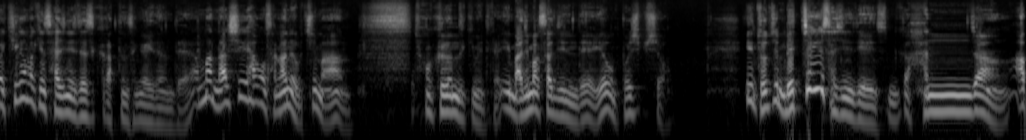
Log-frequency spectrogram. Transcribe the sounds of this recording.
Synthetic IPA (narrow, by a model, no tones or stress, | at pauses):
makiɡamak͈ʰinsʰad͡ʑiɲit̬es̬ʰɯɭk͈ʌk͈atʰɯnsʰe̞ŋɡaɡidwenɯnde̞̰amːanaɭɕ͈iɡiɦaɡosʰaŋaniʌp̚t͡ɕ͈ima̰nt͡ɕok͈ʌmkɯɾʌnːɯk͈imitɯɾo̰imad͡ʑimak̚s͈ad͡ʑininde̞jojʌbɯnpoɕ̬ʰi̥p̚ɕ͈o̰ | itoot͡ɕʰeme̞t̚t͡ɕ͈ʌɡinsʰad͡ʑiɲideeis͈ɯmɲik͈ahand͡ʑaŋa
